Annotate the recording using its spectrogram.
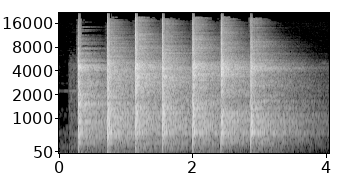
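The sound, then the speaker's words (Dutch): Seven sharp hand claps at a steady, even pace, given as an example of a lot of reverberation, each followed by a long reverberant tail that rings on and blurs into the next, fading slowly after the last clap. “U hoort nu veel galm.”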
